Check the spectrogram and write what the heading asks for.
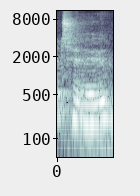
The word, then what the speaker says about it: two: to fill the number two with three starting with 2w just like these other words that also mean to but they made the W silent when we say it so we go to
